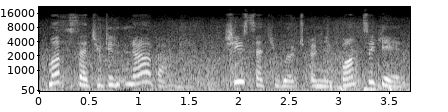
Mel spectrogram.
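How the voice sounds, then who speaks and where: Young English girl, game cutscene: candid, inquisitive, animated high pitch, noisy sea backdrop. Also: brisk. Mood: probing. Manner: inquisitive, precise, matter-of-fact. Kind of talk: naturalistic video game cutscene acting. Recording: noisy wind, waves and creaking ship.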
